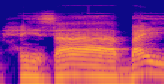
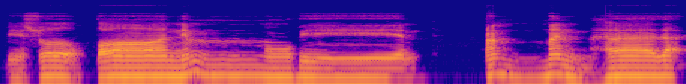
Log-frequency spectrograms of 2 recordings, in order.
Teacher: huruf nun mati atau tanwinnya dimasukkan pada huruf berikutnya sehingga menjadi satu huruf yang bertasydid disertai dengan suara dengung sepanjang 2 harakat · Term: idgham bi gunnah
